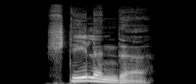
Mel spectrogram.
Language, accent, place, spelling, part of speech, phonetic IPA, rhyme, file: German, Germany, Berlin, stehlende, adjective, [ˈʃteːləndə], -eːləndə, De-stehlende.ogg
- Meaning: inflection of stehlend: 1. strong/mixed nominative/accusative feminine singular 2. strong nominative/accusative plural 3. weak nominative all-gender singular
